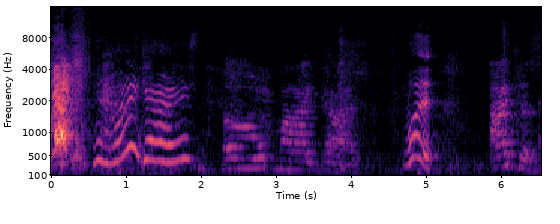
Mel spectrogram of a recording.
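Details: Pug giving weird noises: a string of six short whiny, warbling cries with wavering pitch that rises and falls, some drawn out and quavering, separated by brief pauses, with a sharp snort-like burst at the start.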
